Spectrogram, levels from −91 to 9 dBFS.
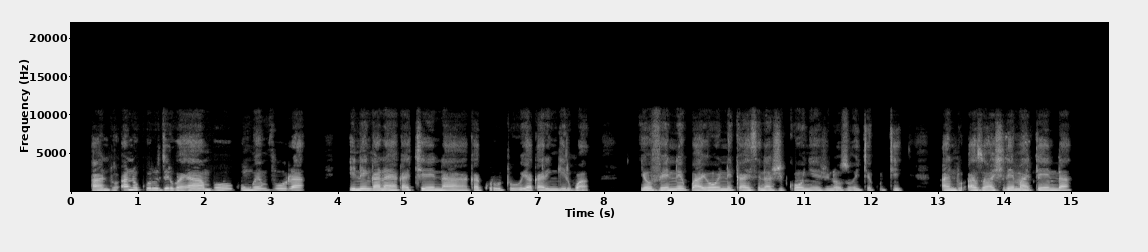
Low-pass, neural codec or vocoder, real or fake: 10.8 kHz; none; real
